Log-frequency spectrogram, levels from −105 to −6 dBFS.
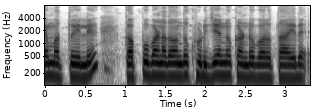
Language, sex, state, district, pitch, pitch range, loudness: Kannada, male, Karnataka, Bidar, 165 Hz, 160-175 Hz, -14 LUFS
